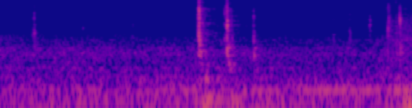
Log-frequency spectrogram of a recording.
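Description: A few faint computer keyboard keystrokes, scattered clicks with most of them about a second in, as a stock ticker is entered into a search box.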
